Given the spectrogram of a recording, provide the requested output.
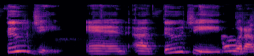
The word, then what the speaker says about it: Theugi: and it's really growing it's pronounced Fuji t-h-e-u-g-i they're amazing Chris why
